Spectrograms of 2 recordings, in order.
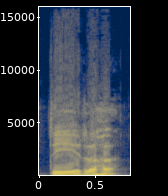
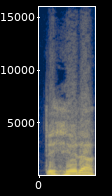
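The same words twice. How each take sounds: First: "तेरह" said TEY-rah, h at the end; long close e, then a light final h in "तेरह"; careful, slow "तेरह"; correct pronunciation. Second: "तेहरा" said te-HE-ra, with the h in the middle; "तेहरा" with a stretched second syllable; common mispronunciation. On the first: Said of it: "यह है तेरह". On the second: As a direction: move the h forward in "तेहरा". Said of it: "गलत कहते हैं". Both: Shown as a demonstration.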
